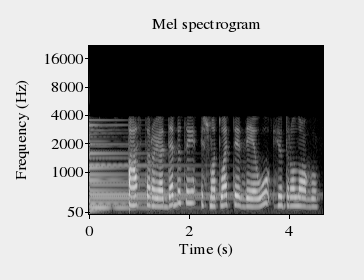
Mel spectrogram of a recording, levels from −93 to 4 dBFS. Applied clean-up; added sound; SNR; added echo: none; Strum; 12 dB; none.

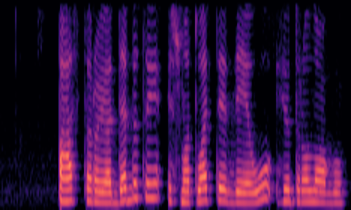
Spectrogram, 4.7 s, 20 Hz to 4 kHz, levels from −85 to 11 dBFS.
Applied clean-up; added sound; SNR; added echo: none; none; none; none.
